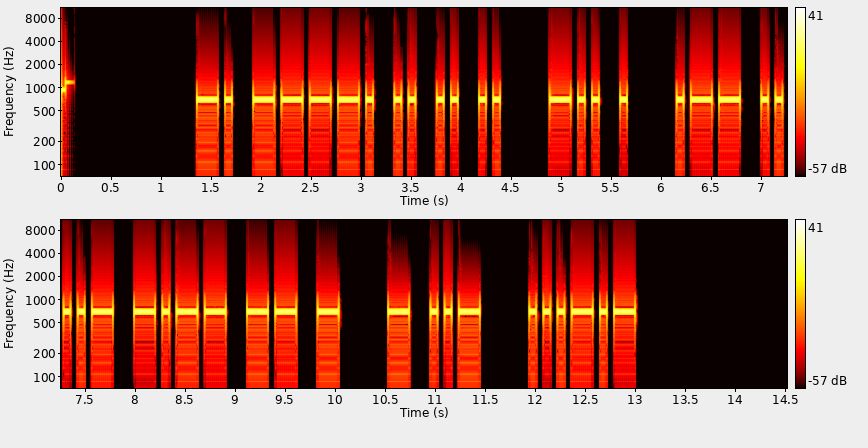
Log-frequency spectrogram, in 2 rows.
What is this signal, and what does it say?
Morse code, heard as a keyed tone, about 17 wpm, 700 Hz. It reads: N9III DE W4YMT TU <SK>
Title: Practice QSO - Exchange 4 - Ending - 17wpm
